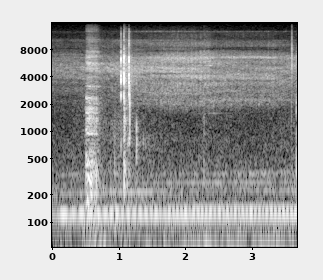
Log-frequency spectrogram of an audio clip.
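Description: A faint, even, airy whir with no grinding or ticking under a few handle clicks; the spool bearings spin freely and sound healthy.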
